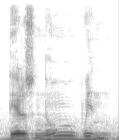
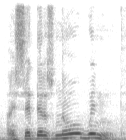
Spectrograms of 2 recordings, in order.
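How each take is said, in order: First: Slow, drawn-out grave statement. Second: Slow, higher repeat with NO wind drawn out; insistent repeat. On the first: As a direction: say it gravely, stretching the words. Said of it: "Ricardo says gravely". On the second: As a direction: stretch "no wind" slowly, pitched up. Ricardo insists, repeating himself. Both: Acted.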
